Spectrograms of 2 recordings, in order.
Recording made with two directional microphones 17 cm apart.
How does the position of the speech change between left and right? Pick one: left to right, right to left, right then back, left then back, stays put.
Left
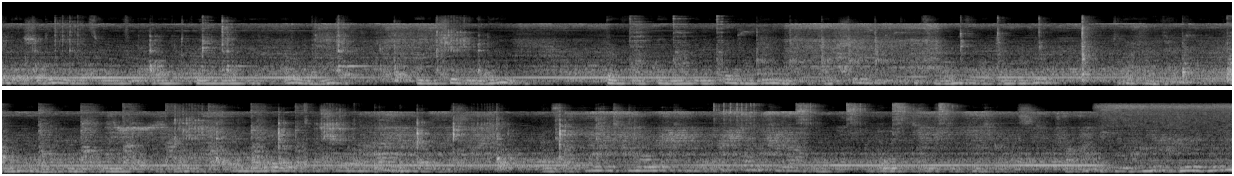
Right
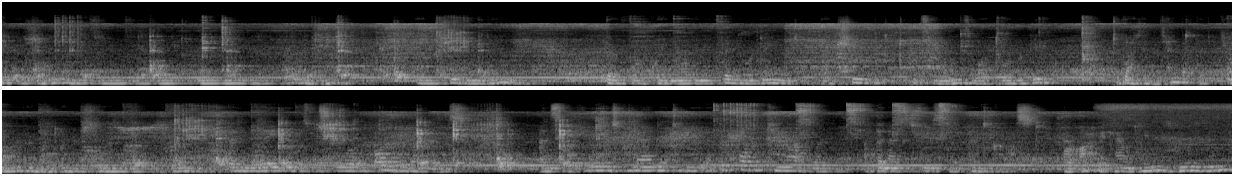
left to right.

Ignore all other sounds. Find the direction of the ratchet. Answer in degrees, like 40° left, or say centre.
20° left.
